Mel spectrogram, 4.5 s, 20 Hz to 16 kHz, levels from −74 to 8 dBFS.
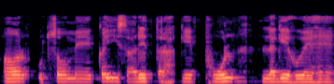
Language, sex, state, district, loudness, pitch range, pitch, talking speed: Hindi, male, Uttar Pradesh, Lalitpur, -15 LUFS, 145-150 Hz, 145 Hz, 150 wpm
